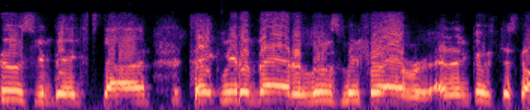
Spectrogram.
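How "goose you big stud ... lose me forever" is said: loud, screamed-out delivery. Retelling a movie scene's big line: imitating Meg Ryan screaming. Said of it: "Meg Ryan screaming out".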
